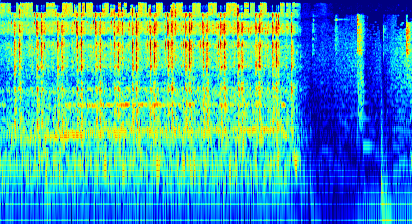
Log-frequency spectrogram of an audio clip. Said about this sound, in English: go ahead and sew that in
